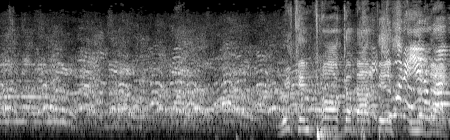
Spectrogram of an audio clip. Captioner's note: crowd chatter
